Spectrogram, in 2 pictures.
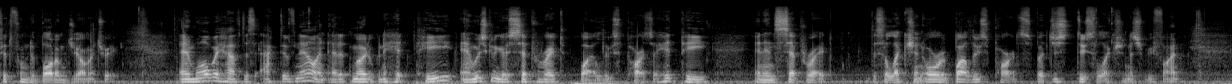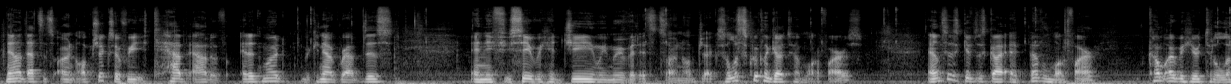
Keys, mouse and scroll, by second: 2.2 g, 3.0 right click, 4.1 p, 13.9 Tab, 14.6 scroll down 1, 15.2 click, 15.6 scroll down 1, 15.8-18.9 middle drag, 16.6-17.6 scroll up 2, 17.6 g, 18.9 right click, 20.4 click, 21.1-24.6 drag.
